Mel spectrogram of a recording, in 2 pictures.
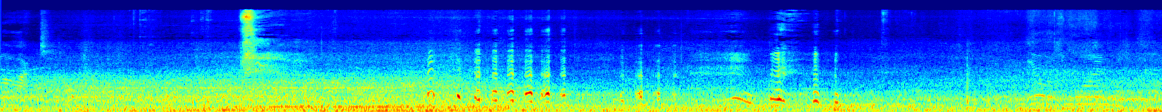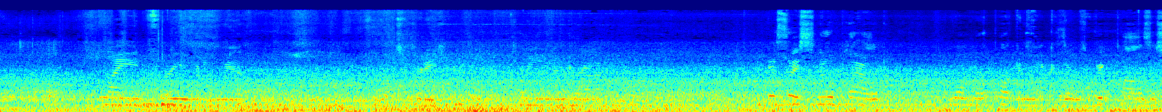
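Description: Indistinct voices talking on and off over a steady low rumble.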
